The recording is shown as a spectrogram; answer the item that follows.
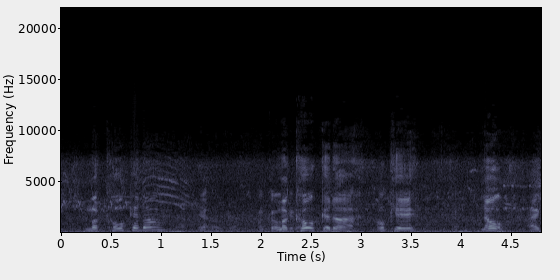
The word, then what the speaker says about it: Maquoketa: Or how do you pronounce Maquoketa. it? Maquoketa?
